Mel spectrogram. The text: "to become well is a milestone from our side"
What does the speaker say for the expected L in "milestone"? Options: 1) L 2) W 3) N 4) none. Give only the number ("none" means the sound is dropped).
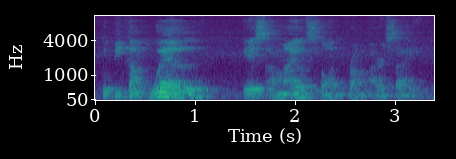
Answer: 1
